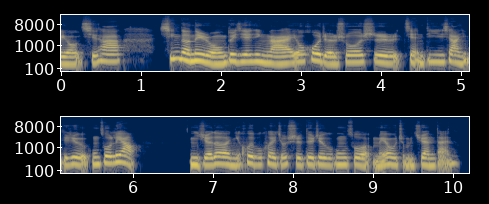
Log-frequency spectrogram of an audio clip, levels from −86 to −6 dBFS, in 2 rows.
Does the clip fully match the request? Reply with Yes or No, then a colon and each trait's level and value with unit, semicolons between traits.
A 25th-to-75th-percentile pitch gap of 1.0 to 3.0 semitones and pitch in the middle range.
No: narrow, 2.5 semitones; high, 195 Hz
